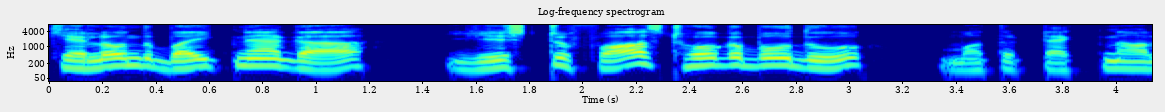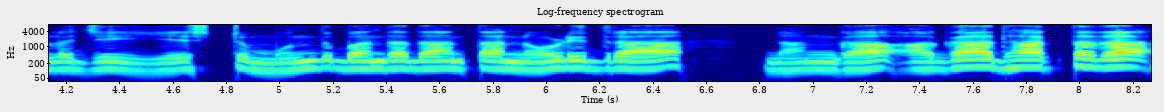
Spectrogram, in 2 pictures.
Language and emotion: Kannada, surprised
